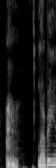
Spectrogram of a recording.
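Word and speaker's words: Levi: Lebby is how you pronounce his name.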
